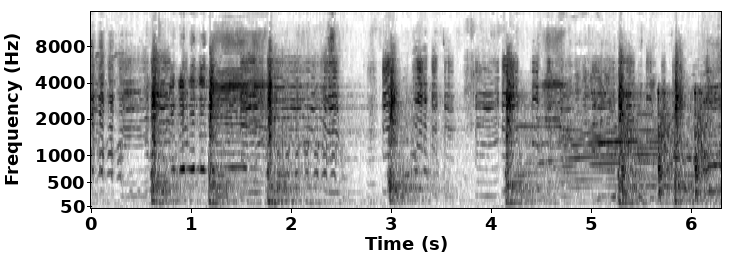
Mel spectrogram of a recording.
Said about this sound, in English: Okay, let's get the farm animals in here.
